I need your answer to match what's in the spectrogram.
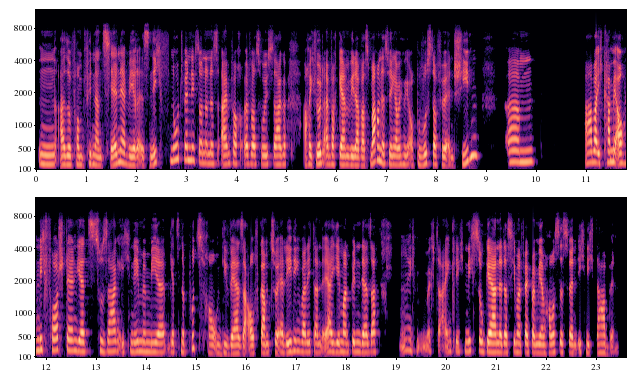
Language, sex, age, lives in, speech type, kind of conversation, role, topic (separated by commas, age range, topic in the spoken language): German, female, 45-49, Germany, conversation, advice, user, Wie finde ich trotz Arbeit, Schule und täglicher Pflichten eine gute Balance zwischen Selbstfürsorge und Alltagsverpflichtungen?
